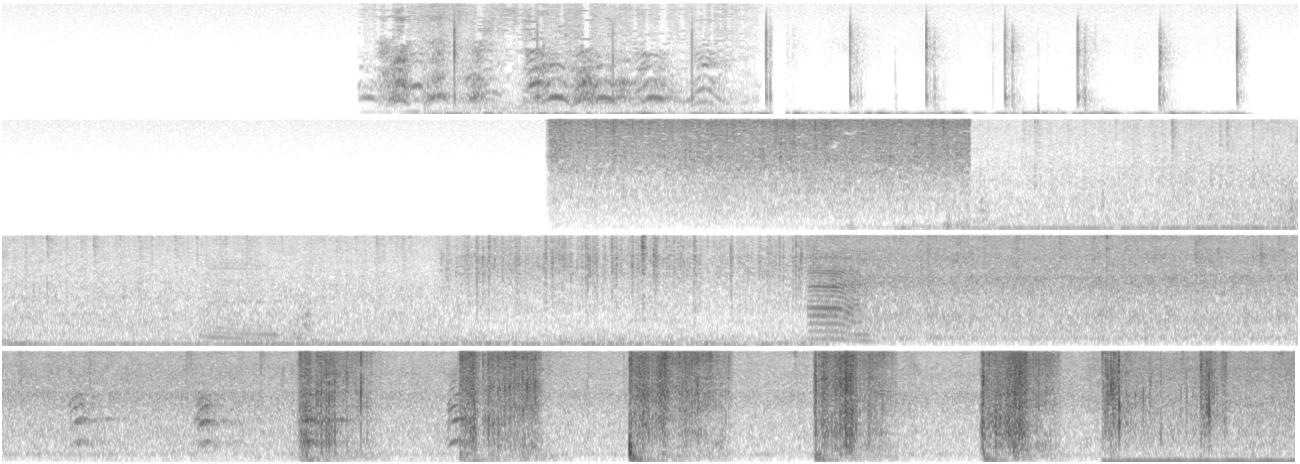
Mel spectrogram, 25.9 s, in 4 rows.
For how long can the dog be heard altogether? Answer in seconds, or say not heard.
4 s.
